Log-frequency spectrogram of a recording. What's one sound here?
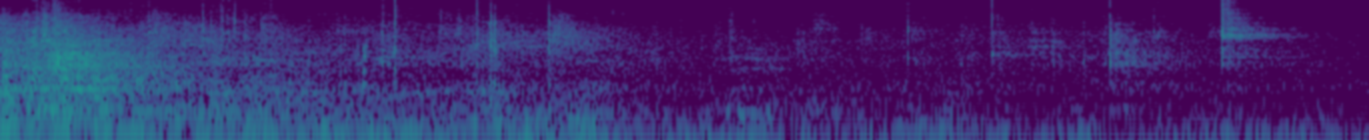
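A man speaks calmly at a distance in an echoing hall.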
